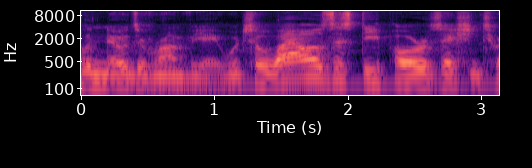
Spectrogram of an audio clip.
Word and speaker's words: Ranvier: And these are called the nodes of Ranvier. You have to say it like that. It's not Ranvier, it's nodes of Ranvier.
